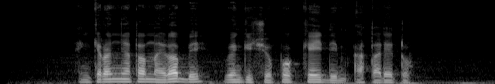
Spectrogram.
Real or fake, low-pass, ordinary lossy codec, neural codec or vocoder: real; none; none; none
